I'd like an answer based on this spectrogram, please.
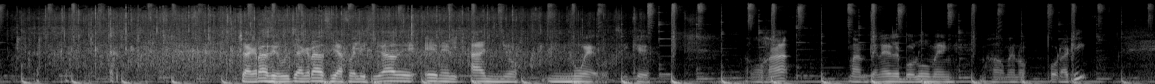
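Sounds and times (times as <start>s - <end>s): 
applause: 0.0s - 6.5s
speech: 2.4s - 6.7s, 7.7s - 11.1s.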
